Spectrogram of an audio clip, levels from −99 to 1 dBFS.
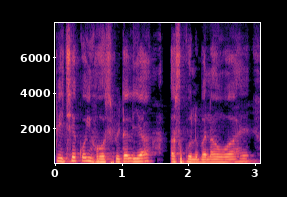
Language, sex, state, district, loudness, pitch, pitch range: Hindi, male, Uttar Pradesh, Saharanpur, -23 LUFS, 165 Hz, 145-175 Hz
